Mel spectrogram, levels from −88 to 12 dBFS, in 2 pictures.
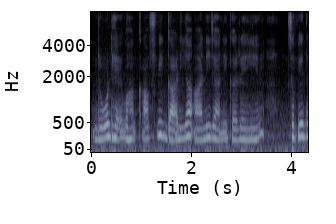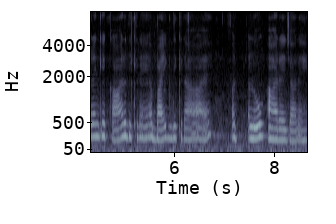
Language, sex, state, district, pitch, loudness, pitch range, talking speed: Hindi, female, Uttar Pradesh, Jalaun, 210 Hz, -34 LUFS, 190-230 Hz, 195 wpm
